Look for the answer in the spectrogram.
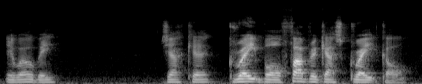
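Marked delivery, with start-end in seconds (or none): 2.3-4.1 punchy, louder commentary; loud, pleased football commentary; excited goal call. Real, not acted. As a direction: call the goal with sudden force.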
